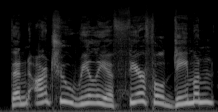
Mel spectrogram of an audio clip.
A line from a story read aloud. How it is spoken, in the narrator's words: Milo asked desperately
